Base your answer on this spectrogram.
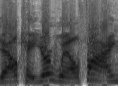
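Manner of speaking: loud, bitter, resentful. Illustrating different tones of submitting to someone's will: bitter resentment. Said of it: "the tone of bitter resentment".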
